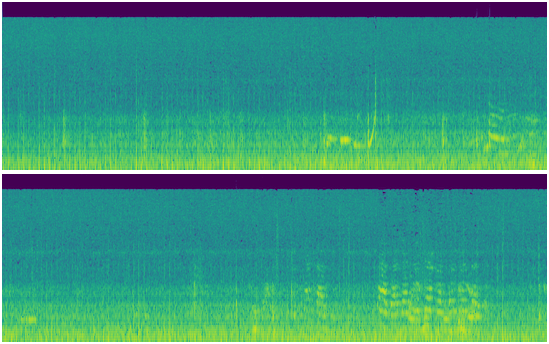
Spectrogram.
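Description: A low, fast-fluttering rumble with faint, indistinct voices over it, heard on an old cassette recording.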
